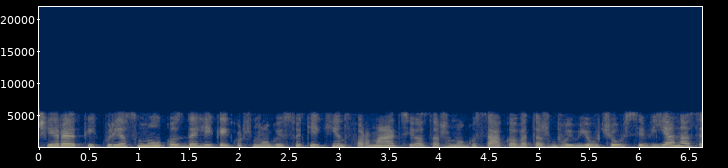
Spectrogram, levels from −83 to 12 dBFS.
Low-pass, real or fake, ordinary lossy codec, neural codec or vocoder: 5.4 kHz; real; Opus, 16 kbps; none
